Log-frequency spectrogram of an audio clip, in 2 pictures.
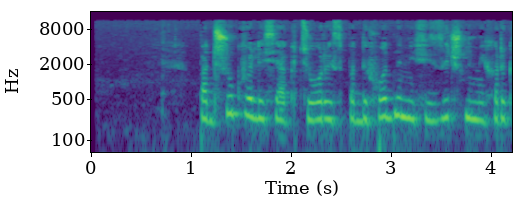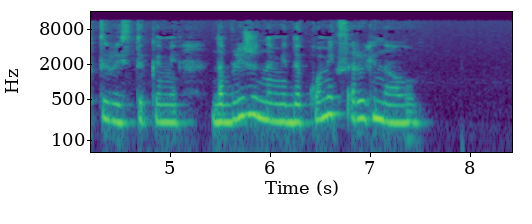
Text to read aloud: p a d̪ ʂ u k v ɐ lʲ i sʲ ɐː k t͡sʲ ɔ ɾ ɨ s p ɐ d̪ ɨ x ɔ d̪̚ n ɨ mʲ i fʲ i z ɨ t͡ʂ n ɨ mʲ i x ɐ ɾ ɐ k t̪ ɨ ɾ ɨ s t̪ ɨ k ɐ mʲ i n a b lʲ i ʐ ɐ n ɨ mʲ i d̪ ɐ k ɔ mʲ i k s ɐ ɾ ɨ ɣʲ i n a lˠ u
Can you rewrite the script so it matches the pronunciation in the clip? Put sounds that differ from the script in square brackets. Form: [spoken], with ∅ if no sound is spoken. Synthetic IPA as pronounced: p a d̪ ʂ u k v ɐ lʲ i sʲ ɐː k t͡sʲ ɔ ɾ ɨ s p ɐ d̪ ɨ x ɔ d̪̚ n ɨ mʲ i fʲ i z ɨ t͡ʂ n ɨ mʲ i x ɐ ɾ ɐ k t̪ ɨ ɾ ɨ s t̪ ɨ k ɐ mʲ i n a b lʲ i ʐ ɐ n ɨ mʲ i d̪ ɐ k ɔ mʲ i k s ɐ ɾ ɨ ɣʲ i n a lˠ u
